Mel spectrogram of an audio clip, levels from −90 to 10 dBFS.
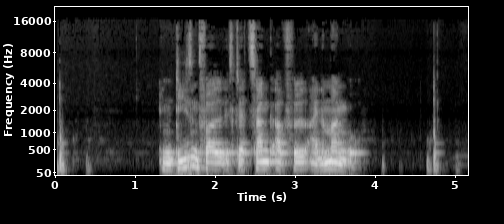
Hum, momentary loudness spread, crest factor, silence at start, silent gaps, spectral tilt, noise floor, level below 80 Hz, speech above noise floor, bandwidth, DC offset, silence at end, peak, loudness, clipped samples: none; 19 LU; 14 dB; 0.05 s; none; -6 dB/octave; -66 dBFS; -52 dBFS; 53 dB; 16.5 kHz; under 0.1%; 0.35 s; -2 dBFS; -14 LUFS; under 0.1%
